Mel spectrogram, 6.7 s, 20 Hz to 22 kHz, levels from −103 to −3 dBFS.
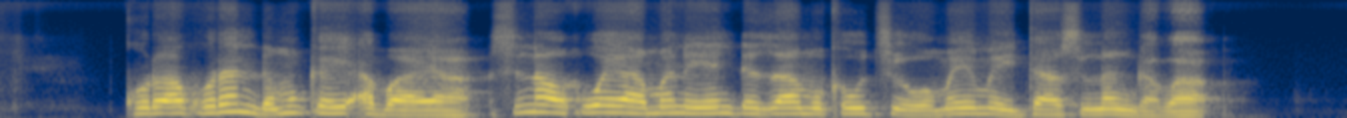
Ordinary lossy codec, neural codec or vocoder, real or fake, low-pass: none; autoencoder, 48 kHz, 32 numbers a frame, DAC-VAE, trained on Japanese speech; fake; none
